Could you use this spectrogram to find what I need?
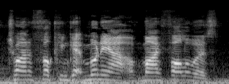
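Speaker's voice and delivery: angry rant. Real, not acted. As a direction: vent at the clout chasers. Ranting at live co-host requests.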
